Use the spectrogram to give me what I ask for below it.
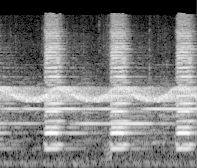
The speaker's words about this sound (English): Car alarms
